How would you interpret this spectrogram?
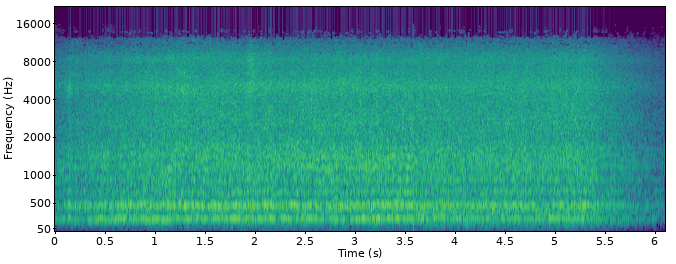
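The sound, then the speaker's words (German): A steady, dense buzzing of bees, several insects humming together, holding an even drone for about six seconds before easing off slightly at the end. “Also zuerst hören wir ein Summen und dann ein Aua.”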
